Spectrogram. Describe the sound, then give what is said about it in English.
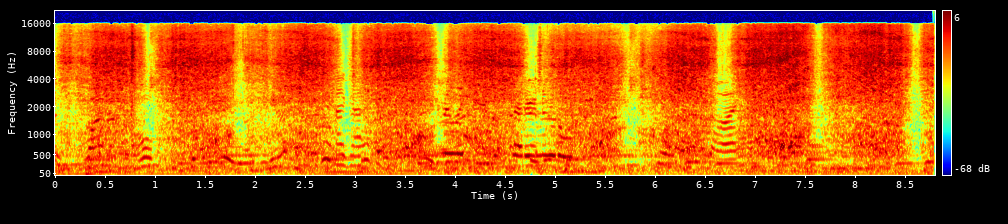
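A crosscut saw, used by participants working together in a crosscut saw certification training, rasps steadily through wood in a regular back-and-forth rhythm, each stroke loud and gritty, with faint voices murmuring in the background. “I think we're ready for you guys to start grabbing saws and working together.”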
